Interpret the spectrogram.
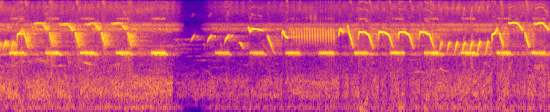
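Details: Asian brown flycatcher song meant to draw other birds into singing: bursts of rapid, high, falling chip notes broken by a short pause, over a constant shrill buzz of insects.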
